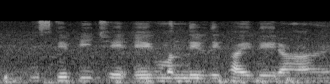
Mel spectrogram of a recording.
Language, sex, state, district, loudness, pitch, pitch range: Hindi, female, Haryana, Charkhi Dadri, -17 LUFS, 145 Hz, 145-150 Hz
